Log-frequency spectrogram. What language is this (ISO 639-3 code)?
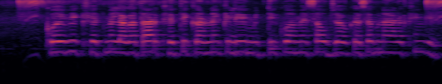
mag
